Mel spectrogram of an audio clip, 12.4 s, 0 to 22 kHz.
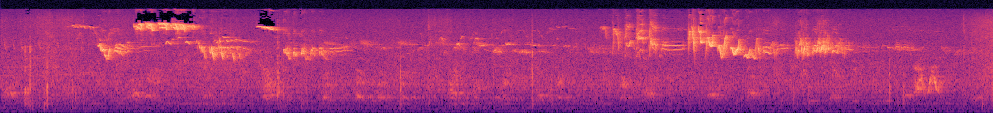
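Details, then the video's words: European robin singing in spring 2014 in reply to a recording played back, giving short, high, varied phrases of thin warbles and sharp trills, each burst followed by a brief pause, over faint outdoor background noise. "Robin Redbreast singing"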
